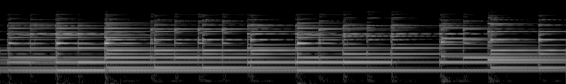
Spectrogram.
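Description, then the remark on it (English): Clock tower bells play a tune, each bell struck by a hammer worked by a computer-controlled electric solenoid; struck notes follow each other in a steady rhythm with long ringing overtones sustaining between strikes. “In the clock towers of churches and town halls, mechanisms were further developed to play tunes on the bells that were hung alongside the clocks.”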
